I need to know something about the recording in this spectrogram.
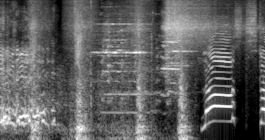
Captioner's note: laugh; train chugs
